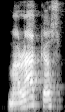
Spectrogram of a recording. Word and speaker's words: maracas: i got my maraca maracas plural rhymes with caracas venezuela but this maraca is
